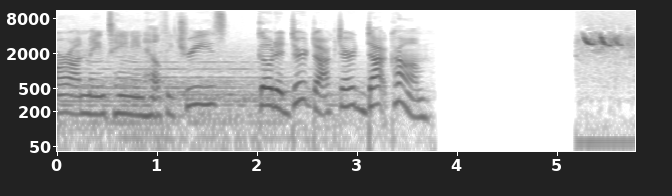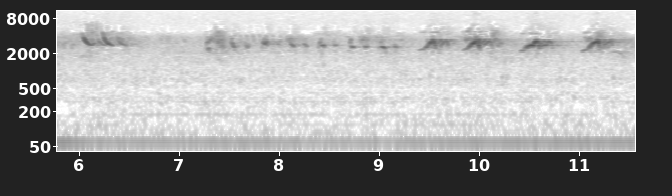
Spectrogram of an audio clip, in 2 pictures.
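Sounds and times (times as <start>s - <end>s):
speech: 0.2s - 3.8s
birds chirping and singing: 5.2s - 11.5s.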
